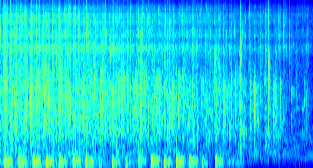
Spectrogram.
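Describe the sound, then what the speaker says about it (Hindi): A church congregation at a Christ the King feast prayer gathering claps loudly, a strong rhythmic beat of hands in steady time that stops abruptly near the end. "इसलिए उन तीनों के लिए जोरदार तालियां बजाएंगे।"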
